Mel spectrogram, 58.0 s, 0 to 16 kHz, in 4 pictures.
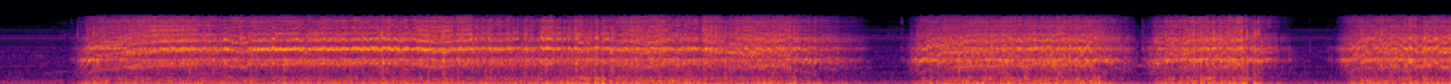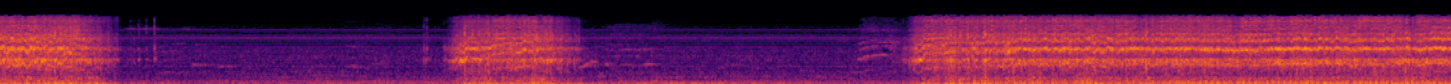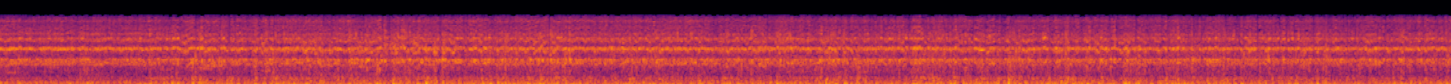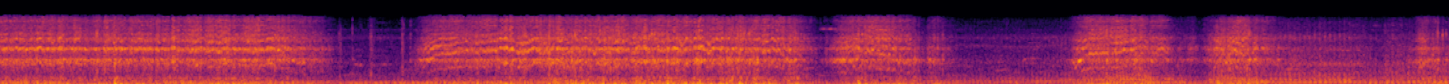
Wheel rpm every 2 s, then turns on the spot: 60, 220, 230, 220, 80, 140, 80, 140, 10, 50, 40, 10, 200, 220, 230, 240, 220, 230, 230, 230, 230, 240, 230, 90, 180, 200, 40, 70, 30.
none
